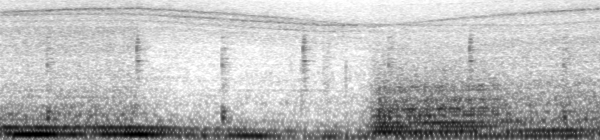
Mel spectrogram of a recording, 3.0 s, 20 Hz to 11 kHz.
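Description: A Kenworth W990 logging truck in American Truck Simulator grunts low in a low gear, a steady deep engine drone with a faint air-brake hiss and slight pitch shifts, heard alone.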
